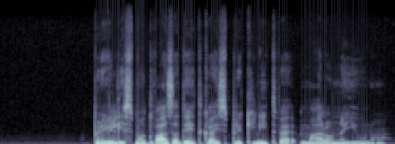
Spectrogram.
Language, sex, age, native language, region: Slovenian, female, 18-29, Slovenian, Central Slovenia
